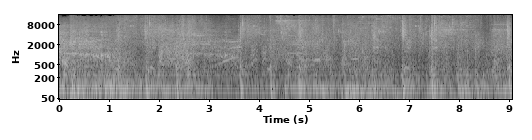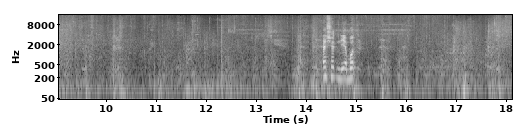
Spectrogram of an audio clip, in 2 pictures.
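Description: Heavy blades slash and thud in rapid strikes.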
